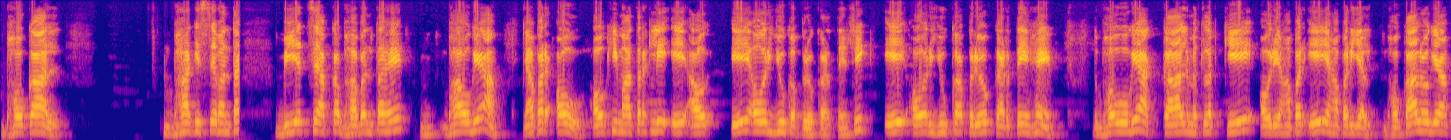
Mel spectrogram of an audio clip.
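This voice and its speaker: A man teaches children to spell, step by step, in a patient, repetitive way. His voice sits high, and the recording sounds dull and lo-fi. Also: moderate pace. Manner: patient, repeats rules and checks in with "ठीक".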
